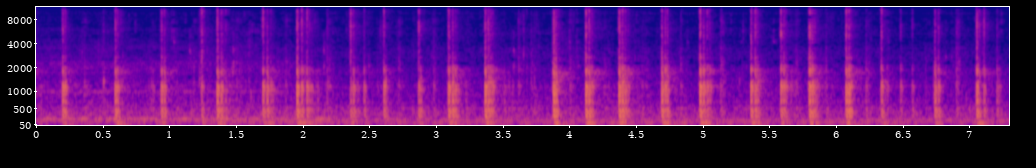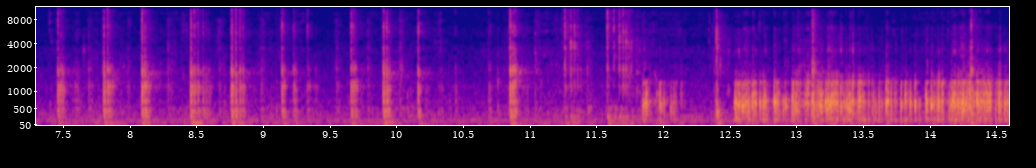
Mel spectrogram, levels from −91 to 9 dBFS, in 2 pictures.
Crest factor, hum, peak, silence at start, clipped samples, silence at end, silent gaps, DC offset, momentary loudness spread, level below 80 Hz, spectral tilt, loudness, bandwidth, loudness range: 24 dB; none; -6 dBFS; 0 s; under 0.1%; 0 s; none; under 0.1%; 15 LU; -54 dBFS; -5.5 dB/octave; -30 LUFS; 11.5 kHz; 8 LU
